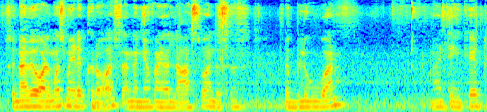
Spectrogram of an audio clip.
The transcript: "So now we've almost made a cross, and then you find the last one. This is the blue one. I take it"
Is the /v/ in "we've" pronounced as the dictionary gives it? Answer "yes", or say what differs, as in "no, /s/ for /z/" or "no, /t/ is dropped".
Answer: no, /v/ is dropped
